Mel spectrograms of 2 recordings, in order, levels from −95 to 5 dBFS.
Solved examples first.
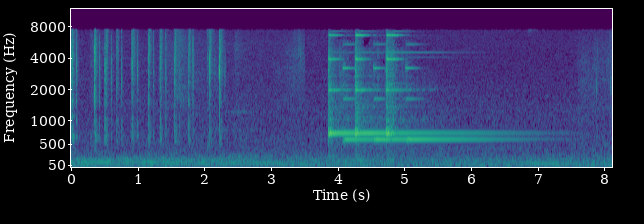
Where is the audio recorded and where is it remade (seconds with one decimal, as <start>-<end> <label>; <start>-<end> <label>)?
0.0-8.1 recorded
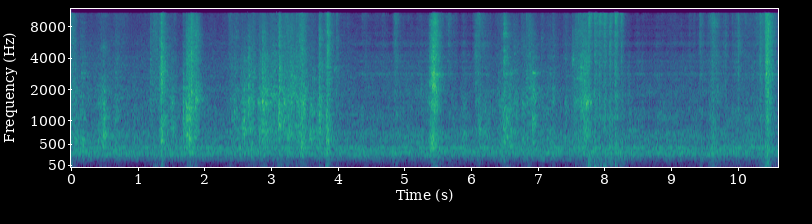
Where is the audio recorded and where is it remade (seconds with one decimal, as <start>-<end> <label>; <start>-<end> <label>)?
0.0-4.3 recorded; 4.3-6.3 remade; 6.3-7.6 recorded; 7.6-10.6 remade

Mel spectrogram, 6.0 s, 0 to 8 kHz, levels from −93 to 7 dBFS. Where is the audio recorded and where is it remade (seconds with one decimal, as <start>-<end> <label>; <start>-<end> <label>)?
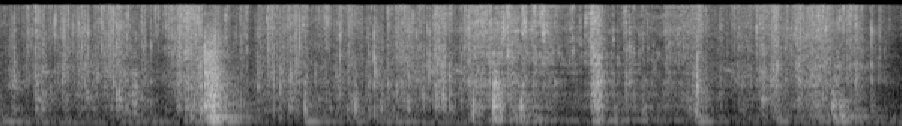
0.0-3.2 recorded; 3.2-4.6 remade; 4.6-6.0 recorded

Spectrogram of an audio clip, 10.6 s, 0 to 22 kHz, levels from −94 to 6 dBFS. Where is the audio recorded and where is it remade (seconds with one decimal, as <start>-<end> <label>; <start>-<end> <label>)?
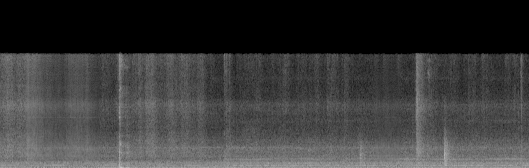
0.0-0.5 recorded; 0.5-2.0 remade; 2.0-7.5 recorded; 7.5-8.0 remade; 8.0-10.6 recorded

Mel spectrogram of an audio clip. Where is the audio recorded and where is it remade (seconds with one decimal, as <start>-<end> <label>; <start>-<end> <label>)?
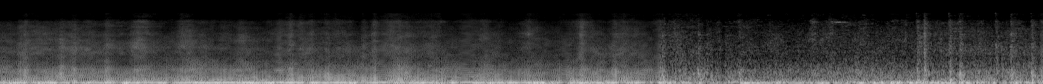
0.0-6.6 remade; 6.6-10.4 recorded

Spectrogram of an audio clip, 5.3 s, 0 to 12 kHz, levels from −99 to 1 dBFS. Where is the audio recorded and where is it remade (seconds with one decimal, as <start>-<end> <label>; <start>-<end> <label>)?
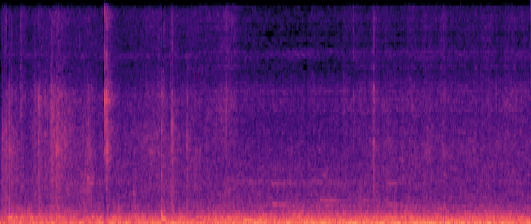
0.0-2.0 recorded; 2.0-5.3 remade

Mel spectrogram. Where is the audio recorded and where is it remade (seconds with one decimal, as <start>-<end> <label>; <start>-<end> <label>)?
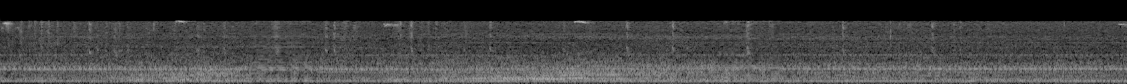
0.0-2.5 recorded; 2.5-3.1 remade; 3.1-7.1 recorded; 7.1-7.8 remade; 7.8-11.3 recorded

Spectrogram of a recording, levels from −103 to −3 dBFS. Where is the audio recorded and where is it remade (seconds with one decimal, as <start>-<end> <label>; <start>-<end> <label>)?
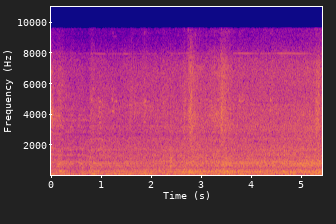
0.0-0.8 remade; 0.8-5.4 recorded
